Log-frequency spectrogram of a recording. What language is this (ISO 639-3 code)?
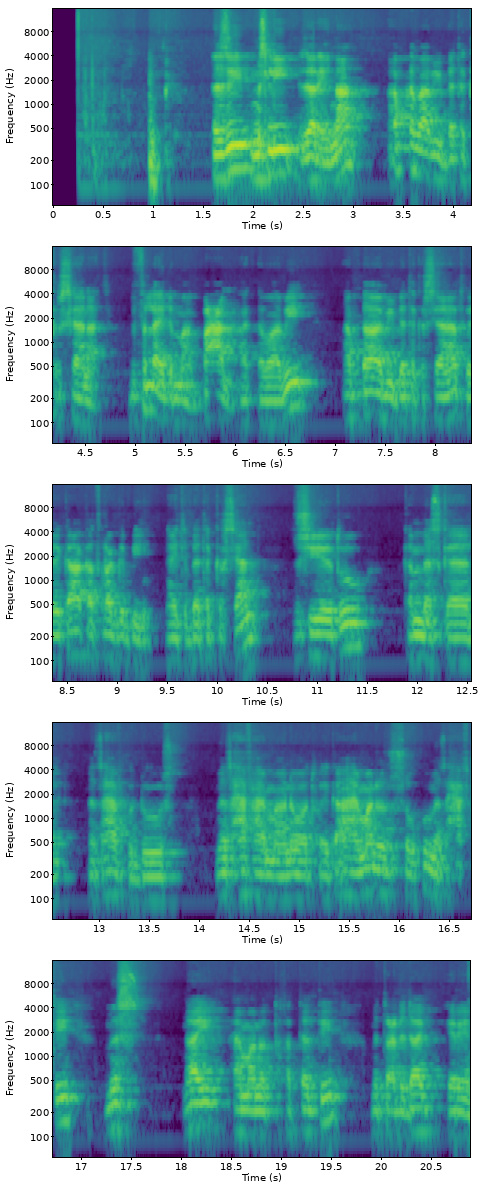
tir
